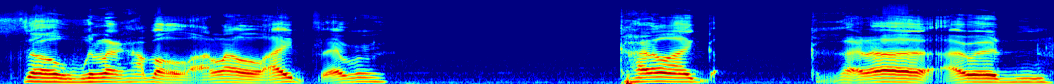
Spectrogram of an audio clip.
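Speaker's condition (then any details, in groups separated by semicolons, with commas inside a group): Friedreich ataxia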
